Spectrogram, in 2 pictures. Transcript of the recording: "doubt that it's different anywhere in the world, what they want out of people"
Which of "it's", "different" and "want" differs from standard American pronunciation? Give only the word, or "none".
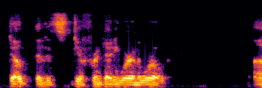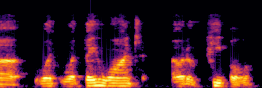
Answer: none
